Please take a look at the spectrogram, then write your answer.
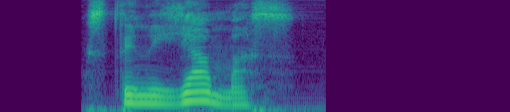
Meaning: to our health! cheers!
- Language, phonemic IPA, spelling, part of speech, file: Greek, /stin‿iˈʝa‿mas/, στην υγειά μας, interjection, EL-στην-υγειά-μας.ogg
